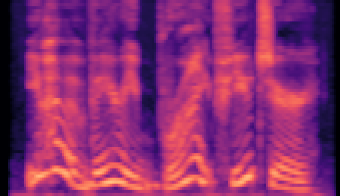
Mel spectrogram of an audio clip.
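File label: you Have A Very Bright Future, female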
